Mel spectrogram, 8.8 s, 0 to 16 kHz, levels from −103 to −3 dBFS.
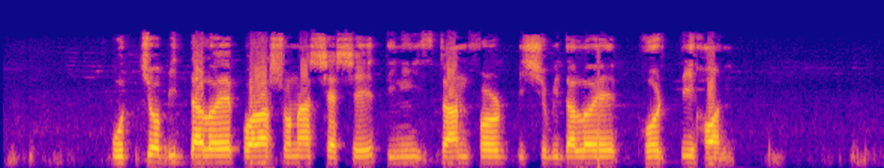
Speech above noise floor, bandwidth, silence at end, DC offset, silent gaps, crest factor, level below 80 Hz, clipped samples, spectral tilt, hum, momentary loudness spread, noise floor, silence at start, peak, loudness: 54 dB; 7.8 kHz; 1.55 s; under 0.1%; none; 16 dB; -60 dBFS; under 0.1%; -3 dB/octave; none; 10 LU; -70 dBFS; 1.15 s; -2 dBFS; -16 LUFS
